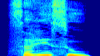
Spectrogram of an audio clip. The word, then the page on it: ಸಹಸ: Kannada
